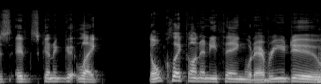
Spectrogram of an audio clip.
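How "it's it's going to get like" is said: plain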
